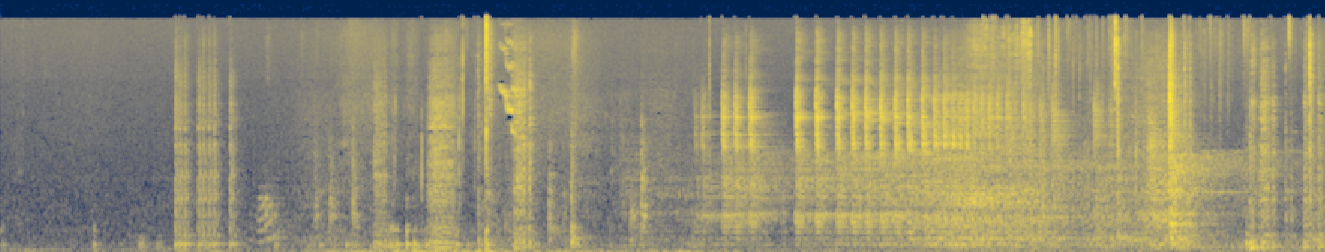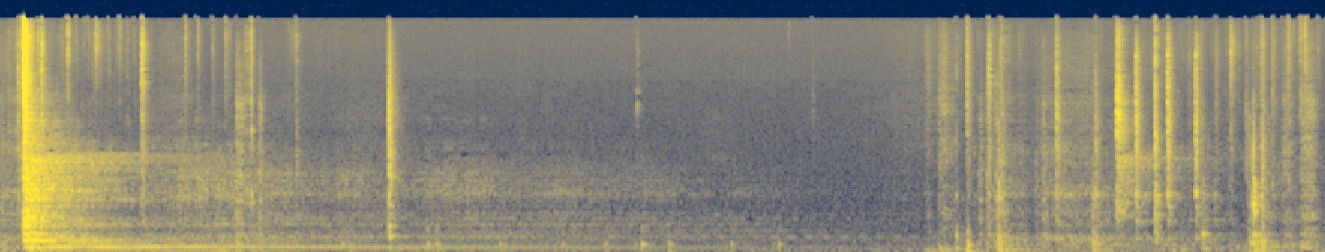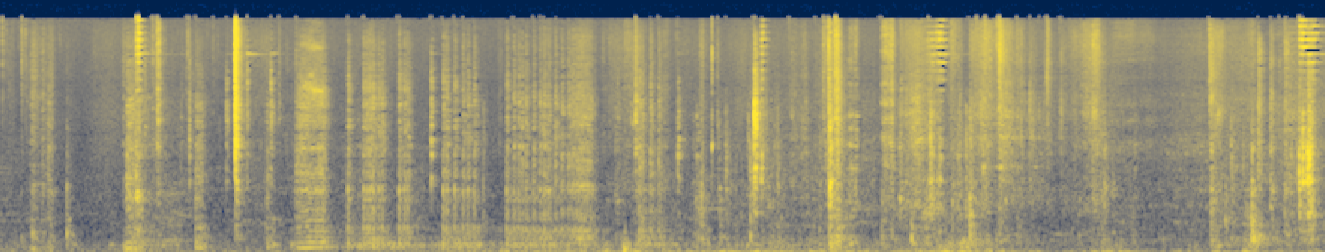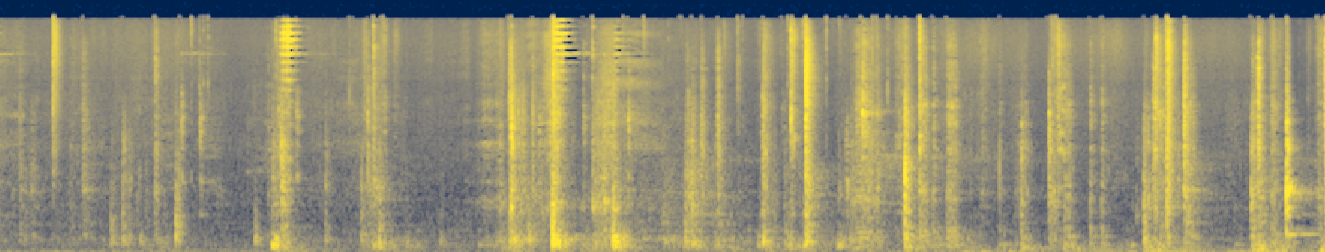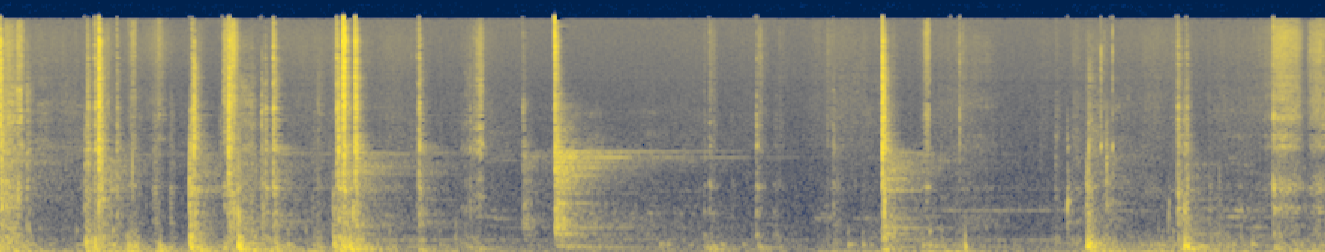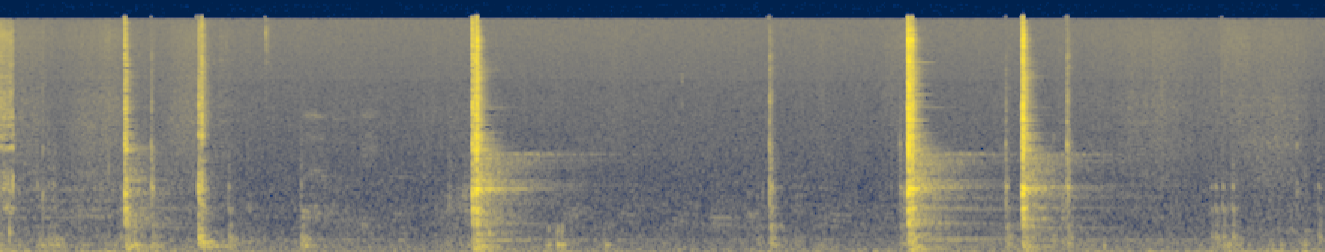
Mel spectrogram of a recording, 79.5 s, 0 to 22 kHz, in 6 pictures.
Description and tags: Attic Door Springs 3
The springs on this ceiling door were super metallic so I wanted to record them, sorry for any time I touch the mic!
